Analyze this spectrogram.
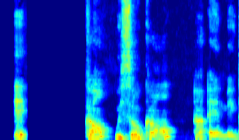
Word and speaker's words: quand: Quand, quand. So here, the only thing that we pronounce is Q. And then we're going to pronounce A-N as en.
